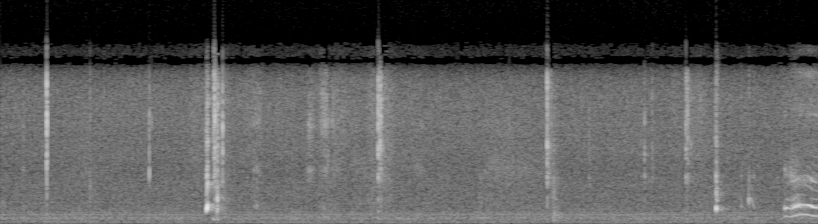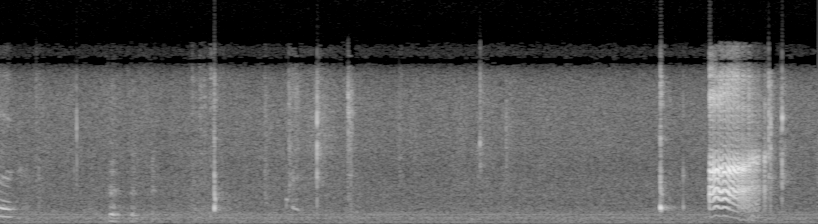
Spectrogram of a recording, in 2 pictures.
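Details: Content baby with hiccups: brief sharp catches repeating every few seconds, with babbling and a short laugh; hiccups.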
